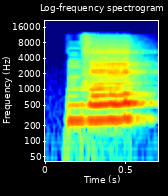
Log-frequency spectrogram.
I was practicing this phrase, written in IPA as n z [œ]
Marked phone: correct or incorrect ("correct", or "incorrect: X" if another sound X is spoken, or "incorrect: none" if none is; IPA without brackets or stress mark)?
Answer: incorrect: ɛ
